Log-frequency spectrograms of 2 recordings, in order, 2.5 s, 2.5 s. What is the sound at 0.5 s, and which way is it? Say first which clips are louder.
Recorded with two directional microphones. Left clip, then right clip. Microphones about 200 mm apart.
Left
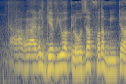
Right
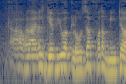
A man's voice: left 9 dB; 35° left (ahead or behind).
